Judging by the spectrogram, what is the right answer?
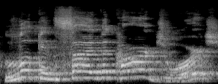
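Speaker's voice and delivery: high, fast animal voices; excited animals. A narrator's reading. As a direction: animals coaxing eagerly.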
